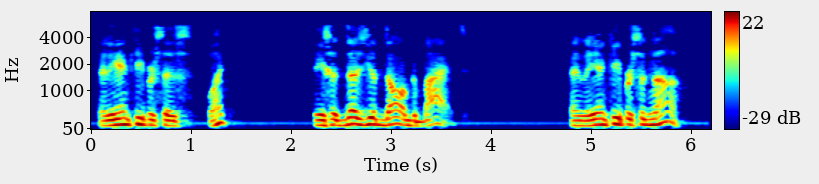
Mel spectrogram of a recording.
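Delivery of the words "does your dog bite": put-on French accent. Retelling Peter Sellers checking in with an innkeeper: Peter Sellers' French accent. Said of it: "and his French accent".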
